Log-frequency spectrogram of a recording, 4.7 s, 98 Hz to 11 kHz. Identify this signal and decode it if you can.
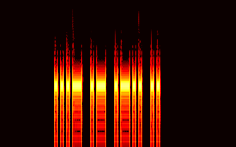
Morse code, heard as a keyed tone, about 20 wpm, 700 Hz. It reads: VALI
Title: Build A Word - 1 Letter At A Time - 5-Letter Words - 20wpm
